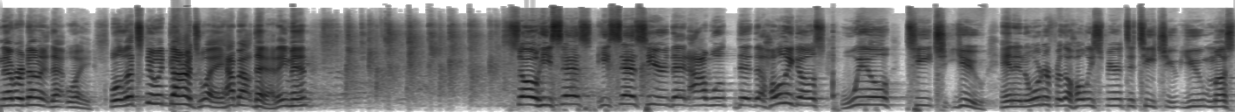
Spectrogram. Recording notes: Preached at Gospel Lighthouse in Bossier City, La.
